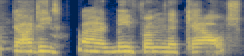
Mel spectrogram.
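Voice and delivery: mock toddler whine; whiny kid voice. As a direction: play the little boy telling on his dad. Dad retells son complaining.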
